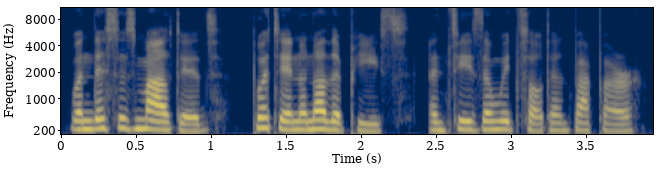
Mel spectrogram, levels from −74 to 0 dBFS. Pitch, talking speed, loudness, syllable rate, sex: 205 Hz, 210 wpm, -18 LUFS, 5.9 syllables/s, female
